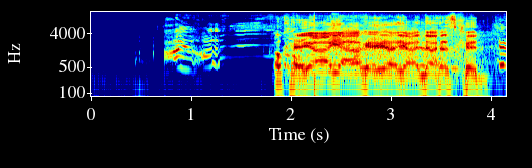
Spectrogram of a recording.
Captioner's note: squeaky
